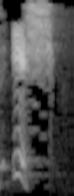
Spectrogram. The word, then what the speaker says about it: ish: And if you were to do a word study, you would find out that the word for man, the pronunciation in Hebrew is ish.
